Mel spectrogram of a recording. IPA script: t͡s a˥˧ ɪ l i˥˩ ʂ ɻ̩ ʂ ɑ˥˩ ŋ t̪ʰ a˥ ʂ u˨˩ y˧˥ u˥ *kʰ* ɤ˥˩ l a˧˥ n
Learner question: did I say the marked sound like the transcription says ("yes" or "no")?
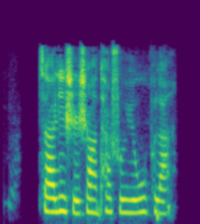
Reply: no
